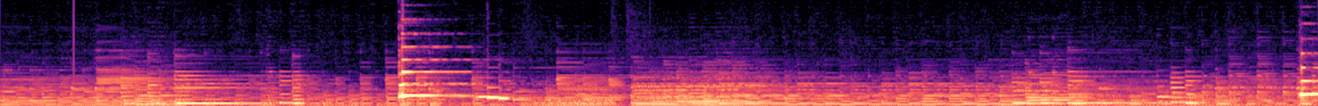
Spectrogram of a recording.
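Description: Solo concert grand piano playing classical music in slow sustained chords. About three seconds in, a bright high note rings out and steps down in a short falling line, and a new full chord is struck about a second later.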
